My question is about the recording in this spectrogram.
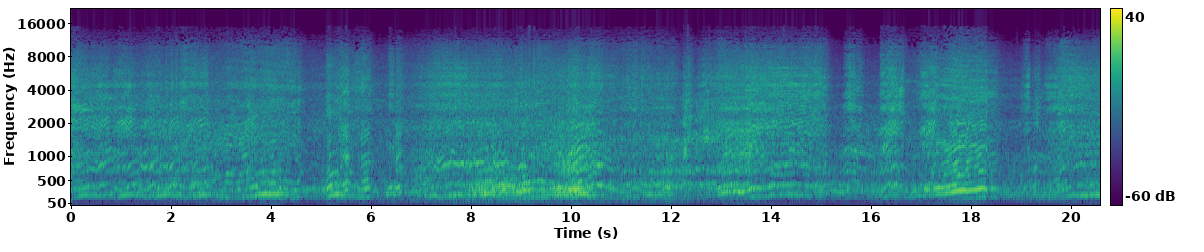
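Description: Small youth motocross bike engines revving hard on a dirt track, the pitch climbing and dropping again and again as the riders open and close the throttle, with the sound dipping briefly several times.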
